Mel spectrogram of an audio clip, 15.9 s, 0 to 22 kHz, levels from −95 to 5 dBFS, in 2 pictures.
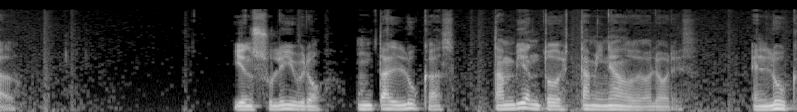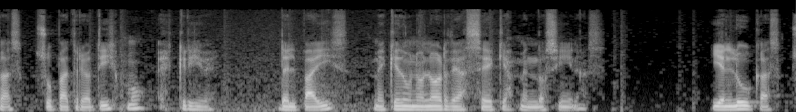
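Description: A speech recording with overdone noise removal running through the whole thing. The reduction was pushed so hard that the pauses drop to near silence dotted with little twinkling specks, and the quieter parts of the voice get stripped along with the noise.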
